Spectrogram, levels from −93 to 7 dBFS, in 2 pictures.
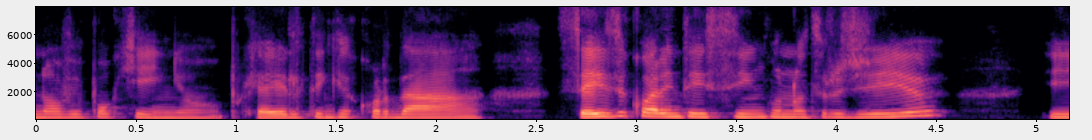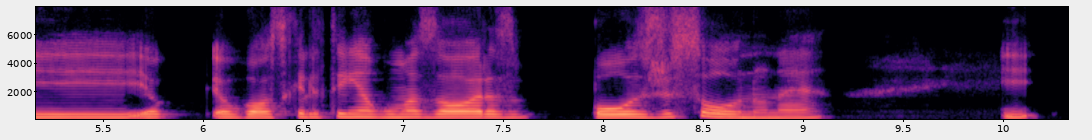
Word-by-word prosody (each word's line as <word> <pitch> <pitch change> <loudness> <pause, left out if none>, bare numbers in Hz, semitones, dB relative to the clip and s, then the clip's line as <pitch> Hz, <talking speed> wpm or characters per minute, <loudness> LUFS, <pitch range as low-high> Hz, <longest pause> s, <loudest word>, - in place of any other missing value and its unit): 21h 200 0 -3
e - - -11
pouquinho. 195 -4 -7
Porque 220 -3 -7
aí 190 - +4
ele 195 0 -1
tem 215 +2 -6
que 215 - -4
acordar 195 - -1 0.3
6h45 230 -2 +4
no 215 - -1
outro 215 +1 -5
dia 235 +10 -1 0.5
e 200 -1 -1
eu 200 0 -3 0.2
eu 195 - 0
gosto 195 +1 +1
que - - -6
ele 210 -1 -2
tem 220 +1 -1
algumas 210 -1 -1
horas 200 -1 +4 0.3
boas 200 0 +4
de 210 +3 -4
sono, 215 -6 0
né. 175 +2 -5 0.9
E - - -5
205 Hz, 155 wpm, -21 LUFS, 195-220 Hz, 0.9 s, aí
